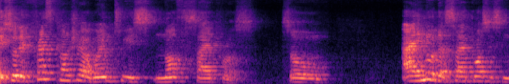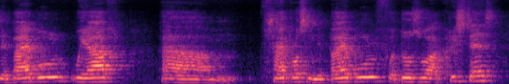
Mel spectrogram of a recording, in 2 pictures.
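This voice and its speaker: Earnest Nigerian man in an echoey room. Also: fairly high pitch. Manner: earnest, repeats "you understand?" and "okay?". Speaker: channel host. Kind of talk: direct-to-camera life story talk. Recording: roomy echo, voice from a distance.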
